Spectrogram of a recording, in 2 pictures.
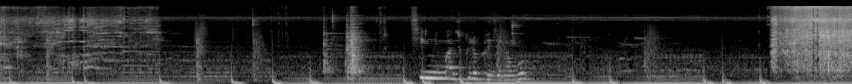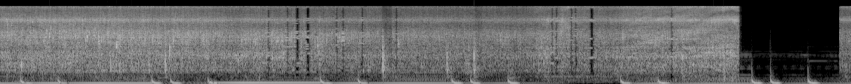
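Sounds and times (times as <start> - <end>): oil spattering crackles: 7.7 - 15.9
prawns sizzling in hot oil: 7.7 - 15.9.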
